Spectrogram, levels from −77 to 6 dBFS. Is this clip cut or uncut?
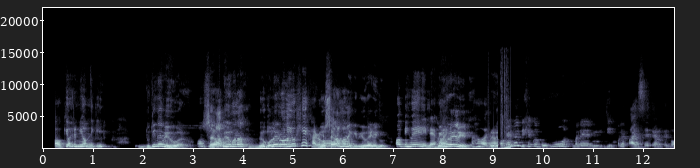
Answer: cut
